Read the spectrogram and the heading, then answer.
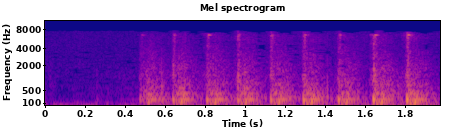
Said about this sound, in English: Well, along about midnight, I heard someone pounding on the door. I got up out of bed and went to see who it was.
